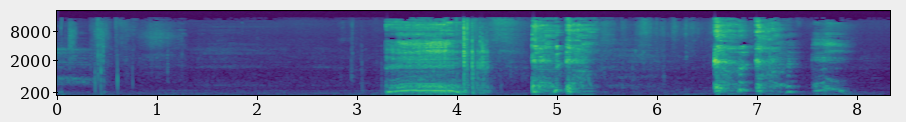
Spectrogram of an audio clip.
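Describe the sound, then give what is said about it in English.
Several harsh coughs come in bursts, with a throat-clearing rasp among them, separated by short quiet gaps; no one speaks. “I coughed enough.”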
